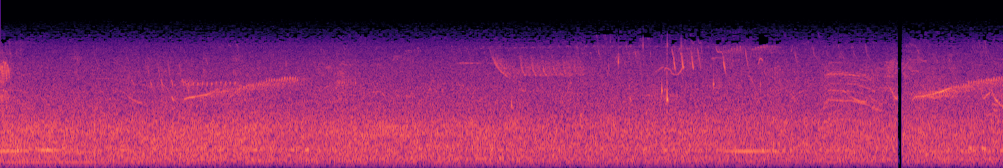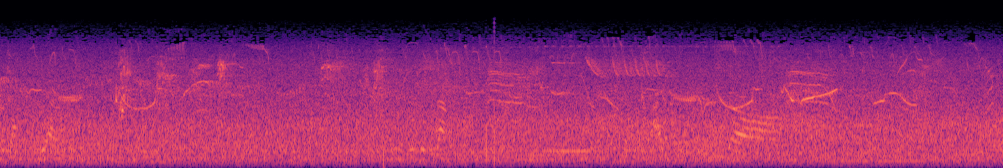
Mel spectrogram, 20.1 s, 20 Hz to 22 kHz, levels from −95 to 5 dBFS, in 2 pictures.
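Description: Right at the start, from 0.95 to 0.97 s, there's a loud pop, a single sharp hit roughly 15 dB above the surrounding audio, with the sound carrying straight on underneath. That kind of spike is likely a voltage step or pulse getting into the chain, from a plug, a switch, static or a driver hiccup, and the circuitry after it shapes it into that brief thump.

At 8.97 to 9.02 s you get a gap at a join of encoded pieces. The continuous sound just drops out for about 50 ms with smeared edges, then resumes from where it left off. That's what happens when separately encoded chunks are butted together untrimmed: the encoder's start-up delay and the padding on the last frame both end up as silence in the middle.

The pops come back later. There's a single one at 13.86 to 13.88 s, a bit softer at roughly 10 dB over the signal. Then from 14.89 to 14.99 s there's a double pop, two quick hits peaking roughly 15 dB up, which sounds like a pulse and a second kick right behind it. 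These likely have the same cause as the first pop.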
